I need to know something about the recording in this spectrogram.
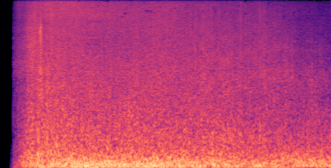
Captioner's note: loud thundering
